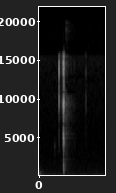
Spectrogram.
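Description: A large plastic door panel on a 2021 Hyundai Elantra is tapped, giving a short, bright, dry click with almost no low end and no ring. It sounds hollow, which makes the panel feel cheap compared with the older design, where more of the door was fabric.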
